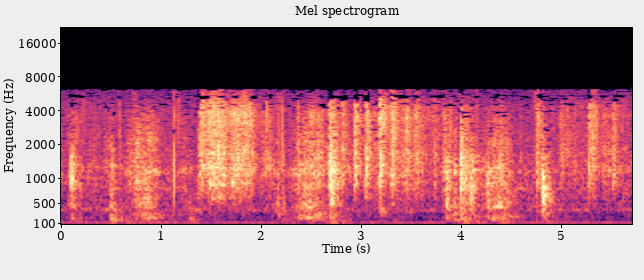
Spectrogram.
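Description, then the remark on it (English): Wooden desk drawers slide and thump as someone rummages through them, with scattered clicks, knocks and papery rustling in an uneven stream of moderate-level handling noise. “Yeah, I think we better get going through these drawers in the desk, though.”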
